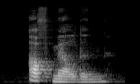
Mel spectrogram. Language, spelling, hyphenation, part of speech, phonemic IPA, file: Dutch, afmelden, af‧mel‧den, verb, /ˈɑfmɛldə(n)/, Nl-afmelden.ogg
- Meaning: 1. to check out 2. to cancel, to call off 3. to log out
